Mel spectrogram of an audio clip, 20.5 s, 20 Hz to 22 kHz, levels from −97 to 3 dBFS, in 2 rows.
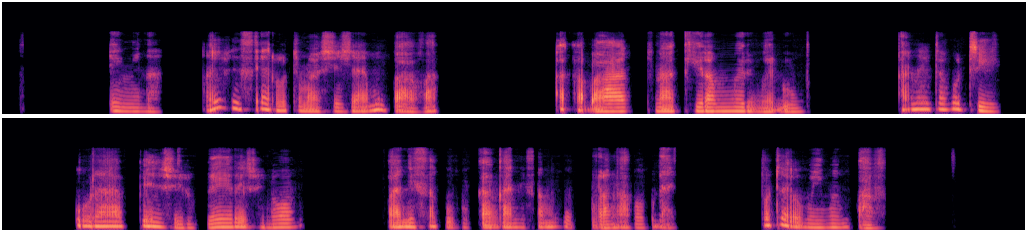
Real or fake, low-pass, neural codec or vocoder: fake; 7.2 kHz; codec, 44.1 kHz, 7.8 kbps, Pupu-Codec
